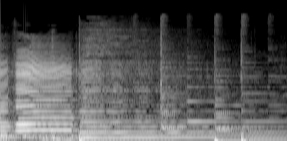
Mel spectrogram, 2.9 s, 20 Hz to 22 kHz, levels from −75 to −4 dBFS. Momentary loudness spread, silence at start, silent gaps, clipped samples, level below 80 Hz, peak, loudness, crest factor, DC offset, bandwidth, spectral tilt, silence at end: 12 LU; 0 s; none; under 0.1%; -28 dBFS; 0 dBFS; -18 LUFS; 18 dB; under 0.1%; 14.5 kHz; -5.5 dB/octave; 0 s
